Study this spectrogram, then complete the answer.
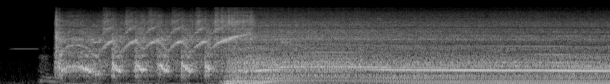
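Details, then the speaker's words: Engine just started after a timing belt and water pump change: about six quick rising chirps right at startup, then a steady idle with a faint whistle; not the new water pump, owner suspects a belt too tight, possibly power steering, not confirmed. "there's a chirp when I fire it up I'm not sure what that is I thought it was the water pump because you heard the water pump uh chirping but that ain't it because it's a new water pump it looks like a belt too tight"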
